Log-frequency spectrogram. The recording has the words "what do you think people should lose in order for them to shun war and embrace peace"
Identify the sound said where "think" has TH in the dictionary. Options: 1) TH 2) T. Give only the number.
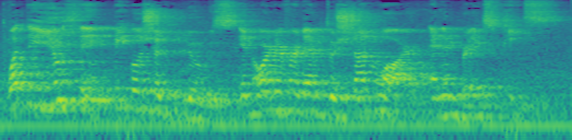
1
